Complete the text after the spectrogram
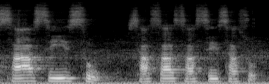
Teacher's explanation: জিহ্বার আগা সামনের নিচে দুই দাঁতের আগার সঙ্গে লাগাই হবে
